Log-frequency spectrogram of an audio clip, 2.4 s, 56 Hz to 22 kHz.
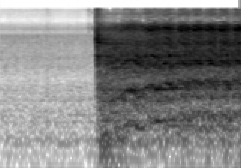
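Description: Daewoo BS090 Royal Midi CNG bus engine making its first cold start of the day, heard from inside the passenger cabin: near silence for about a second, then it cranks and fires up suddenly and keeps running loudly.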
